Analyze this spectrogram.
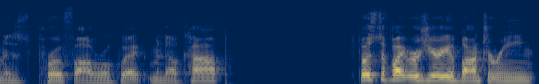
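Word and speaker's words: Kape: that his name is his last name is pronounced cop but that's the way it's supposed to be I want to say cape so badly every time I see it Manel cop on the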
